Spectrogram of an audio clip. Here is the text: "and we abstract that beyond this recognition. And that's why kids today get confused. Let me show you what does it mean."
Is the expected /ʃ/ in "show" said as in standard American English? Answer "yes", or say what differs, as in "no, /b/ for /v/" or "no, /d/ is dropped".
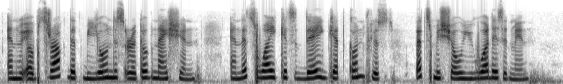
yes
